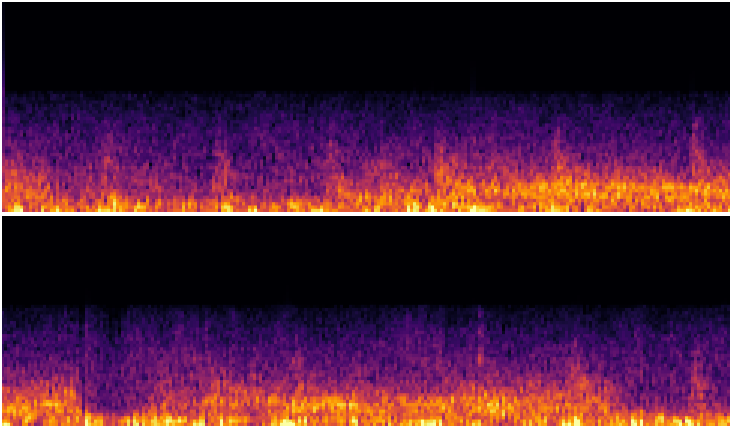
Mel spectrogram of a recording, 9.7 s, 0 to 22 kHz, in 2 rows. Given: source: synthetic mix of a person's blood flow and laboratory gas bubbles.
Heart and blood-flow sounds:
Doppler ultrasound of blood flow; subclavian vein
8.00-8.10 s: bubbles
From the record:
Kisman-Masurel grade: 112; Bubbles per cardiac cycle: 1 to 2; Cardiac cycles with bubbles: 1 to 10%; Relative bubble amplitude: moderate (0.250 to 0.450); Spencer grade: 1 (occasional bubble signal discernible with the cardiac motion signal, with majority of cardiac periods free of bubbles); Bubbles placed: anywhere in the cardiac cycle

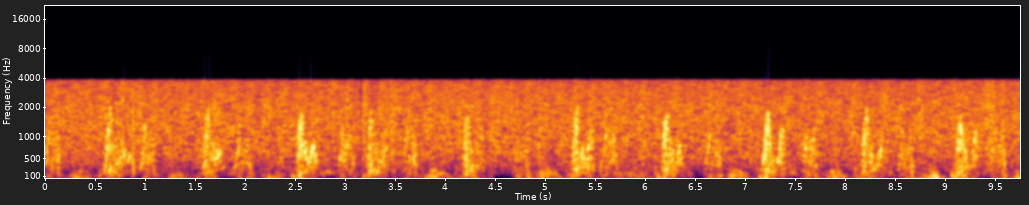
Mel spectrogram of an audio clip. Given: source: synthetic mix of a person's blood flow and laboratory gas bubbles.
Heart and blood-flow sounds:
Doppler ultrasound of blood flow; precordium
0.53-0.93 s: bubbles
1.58-1.63 s: bubbles
From the record:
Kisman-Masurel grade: 211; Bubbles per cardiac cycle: several, 3 to 8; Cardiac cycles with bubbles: 1 to 10%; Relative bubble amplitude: barely perceptible (0.100 to 0.250); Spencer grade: 1 (occasional bubble signal discernible with the cardiac motion signal, with majority of cardiac periods free of bubbles); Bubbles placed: anywhere in the cardiac cycle

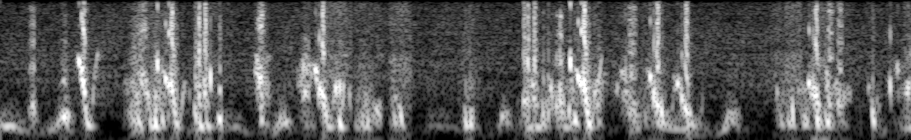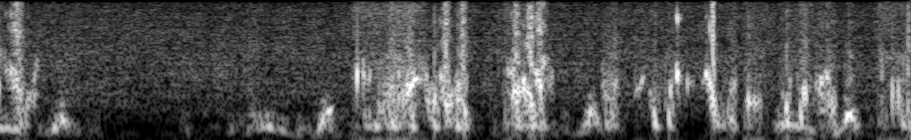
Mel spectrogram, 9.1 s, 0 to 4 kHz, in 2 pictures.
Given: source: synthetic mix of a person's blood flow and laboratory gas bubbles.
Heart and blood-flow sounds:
Doppler ultrasound of blood flow; precordium
0.14-0.20 s: bubbles
0.37-0.52 s: bubbles
0.61-1.15 s: bubbles
1.27-1.38 s: bubbles
1.48-2.05 s: bubbles
2.29-2.42 s: bubbles
2.58-3.51 s: bubbles
3.85-4.27 s: bubbles
4.33-4.76 s: bubbles
6.31-6.93 s: bubbles
7.07-7.33 s: bubbles
7.56-7.67 s: bubbles
7.73-8.40 s: bubbles
8.45-8.75 s: bubbles
8.93-9.12 s: bubbles
From the record:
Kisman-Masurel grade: 333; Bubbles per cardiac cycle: rolling drumbeat, 9 or more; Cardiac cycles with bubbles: 50 to 99%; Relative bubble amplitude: loud (0.450 to 0.775); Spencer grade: 3 (all of the cardiac periods contain showers or single bubble signals, but not dominating or overriding the cardiac motion signals); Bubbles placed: only in the low amplitude regions of the cardiac cycle

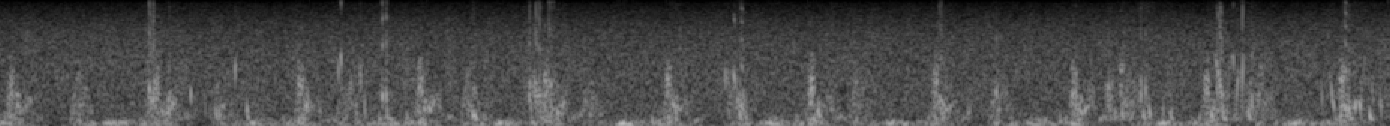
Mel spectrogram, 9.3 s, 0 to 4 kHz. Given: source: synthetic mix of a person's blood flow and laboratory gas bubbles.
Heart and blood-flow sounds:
Doppler ultrasound of blood flow; precordium
0.96-1.08 s: bubbles
1.11-1.33 s: bubbles
1.36-1.71 s: bubbles
2.24-2.48 s: bubbles
2.52-2.66 s: bubbles
3.11-3.29 s: bubbles
3.52-3.81 s: bubbles
3.89-3.93 s: bubbles
4.47-4.58 s: bubbles
4.83-5.04 s: bubbles
6.21-6.50 s: bubbles
6.62-6.70 s: bubbles
7.16-7.23 s: bubbles
7.38-7.87 s: bubbles
8.07-8.42 s: bubbles
8.80-9.26 s: bubbles
From the record:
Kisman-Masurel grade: 233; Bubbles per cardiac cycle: several, 3 to 8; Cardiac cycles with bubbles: 50 to 99%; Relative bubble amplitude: loud (0.450 to 0.775); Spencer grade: 3 (all of the cardiac periods contain showers or single bubble signals, but not dominating or overriding the cardiac motion signals); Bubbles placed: anywhere in the cardiac cycle

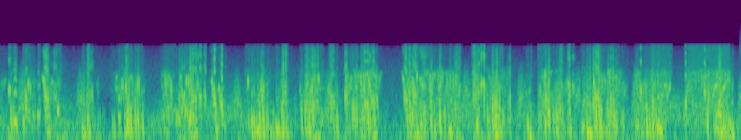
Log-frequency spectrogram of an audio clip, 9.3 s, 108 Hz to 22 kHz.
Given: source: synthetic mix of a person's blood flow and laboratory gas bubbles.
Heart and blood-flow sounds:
Doppler ultrasound of blood flow; subclavian vein
0.00-0.25 s: bubbles
0.30-0.79 s: bubbles
1.03-1.28 s: bubbles
1.40-1.84 s: bubbles
2.01-2.85 s: bubbles
3.08-3.67 s: bubbles
3.75-4.79 s: bubbles
5.04-5.80 s: bubbles
5.90-6.42 s: bubbles
6.58-6.67 s: bubbles
6.75-7.22 s: bubbles
7.26-7.86 s: bubbles
7.93-8.42 s: bubbles
8.56-9.20 s: bubbles
From the record:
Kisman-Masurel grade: 343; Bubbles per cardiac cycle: rolling drumbeat, 9 or more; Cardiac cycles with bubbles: 100%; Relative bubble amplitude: loud (0.450 to 0.775); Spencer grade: 3 (all of the cardiac periods contain showers or single bubble signals, but not dominating or overriding the cardiac motion signals); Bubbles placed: anywhere in the cardiac cycle

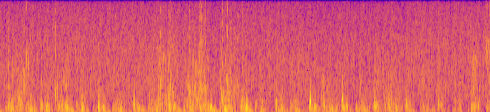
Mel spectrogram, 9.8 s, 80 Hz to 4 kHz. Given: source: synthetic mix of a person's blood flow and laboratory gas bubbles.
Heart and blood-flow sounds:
Doppler ultrasound of blood flow; precordium
0.10-0.61 s: bubbles
0.81-0.86 s: bubbles
1.08-1.42 s: bubbles
2.95-3.10 s: bubbles
3.14-3.58 s: bubbles
3.71-4.23 s: bubbles
4.38-4.99 s: bubbles
6.42-6.54 s: bubbles
6.71-6.77 s: bubbles
7.49-7.99 s: bubbles
9.40-9.63 s: bubbles
9.71-9.81 s: bubbles
From the record:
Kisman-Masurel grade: 221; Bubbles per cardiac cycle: several, 3 to 8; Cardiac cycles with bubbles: 10 to 50%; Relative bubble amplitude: barely perceptible (0.100 to 0.250); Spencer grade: 2 (many but less than half of the cardiac periods contain bubble signals, singularly or in groups); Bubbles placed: anywhere in the cardiac cycle

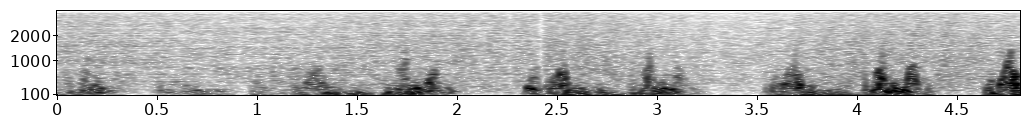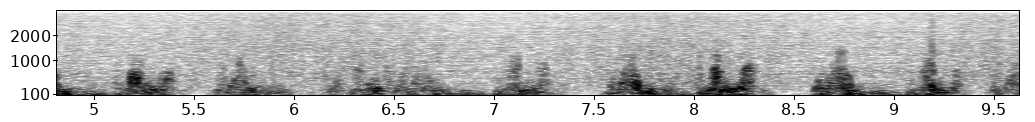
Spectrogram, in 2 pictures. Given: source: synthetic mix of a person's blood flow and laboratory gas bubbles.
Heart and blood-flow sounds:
Doppler ultrasound of blood flow; precordium
9.15-9.23 s: bubbles
From the record:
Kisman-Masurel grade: 112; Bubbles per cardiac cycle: 1 to 2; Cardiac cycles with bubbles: 1 to 10%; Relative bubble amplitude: moderate (0.250 to 0.450); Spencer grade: 1 (occasional bubble signal discernible with the cardiac motion signal, with majority of cardiac periods free of bubbles); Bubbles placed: anywhere in the cardiac cycle

